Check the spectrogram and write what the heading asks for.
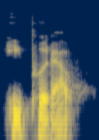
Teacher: we hear the T in put pronounced as a fast D.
